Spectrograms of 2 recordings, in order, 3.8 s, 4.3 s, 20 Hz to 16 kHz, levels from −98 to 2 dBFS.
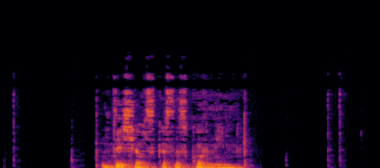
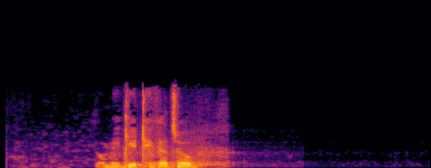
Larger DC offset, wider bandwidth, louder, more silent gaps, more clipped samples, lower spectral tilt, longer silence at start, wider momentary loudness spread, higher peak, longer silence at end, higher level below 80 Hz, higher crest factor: neither; first, 9.4 kHz vs 8.4 kHz; second, -28 LUFS vs -16 LUFS; neither; neither; about the same, -5.5 dB/octave vs -5.5 dB/octave; about the same, 1 s vs 0.95 s; second, 11 LU vs 23 LU; second, -10 dBFS vs -2 dBFS; second, 1.35 s vs 2.05 s; second, -68 dBFS vs -54 dBFS; about the same, 20 dB vs 18 dB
